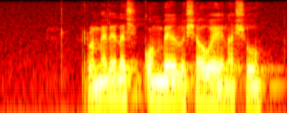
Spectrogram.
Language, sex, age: Tsonga, male, 22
